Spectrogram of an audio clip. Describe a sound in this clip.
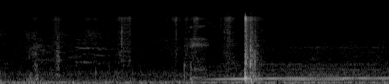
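A plastic bucket knocks against the ground.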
